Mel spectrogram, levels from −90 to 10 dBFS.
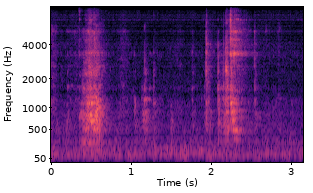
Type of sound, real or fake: fake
